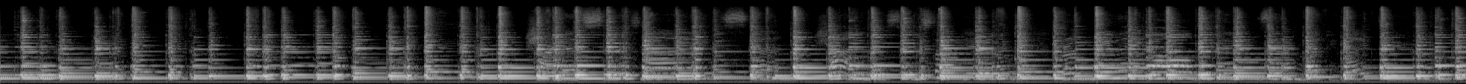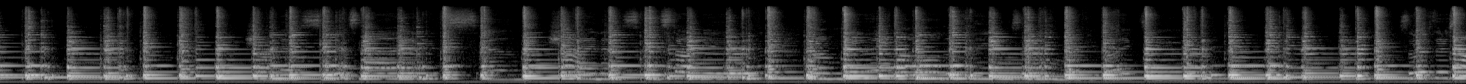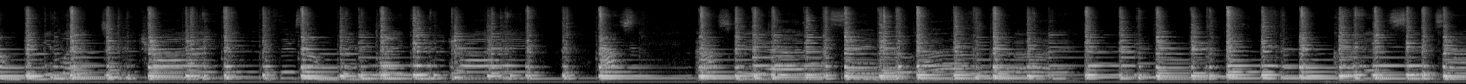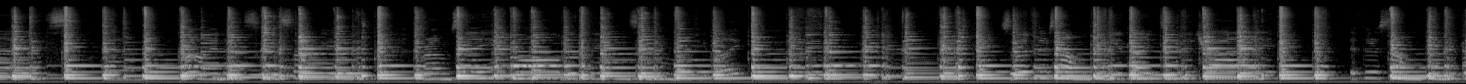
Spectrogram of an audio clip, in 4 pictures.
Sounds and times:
Guitar: 0.0 - 58.6
Inside, small room: 0.0 - 58.6
Ukulele: 0.0 - 58.6.

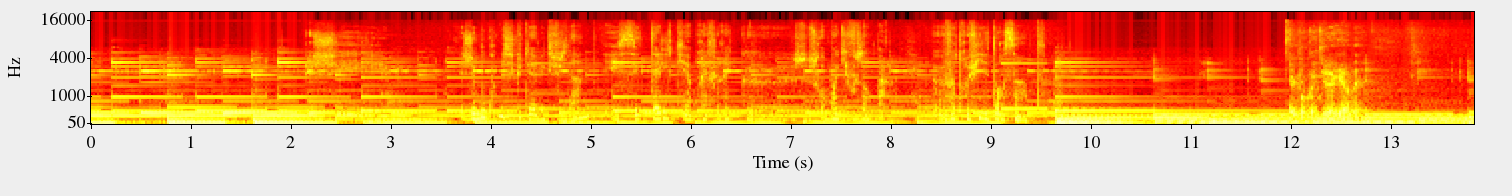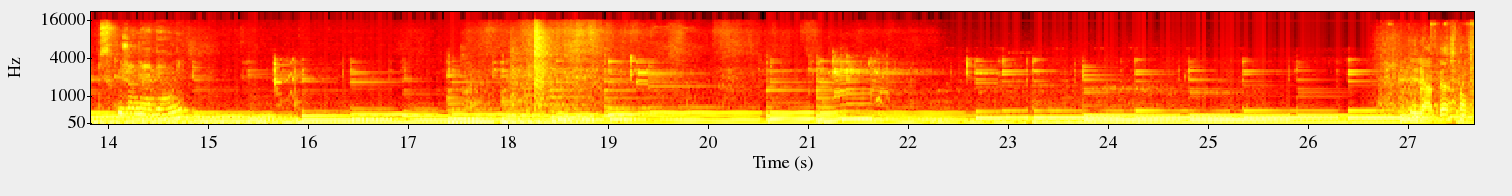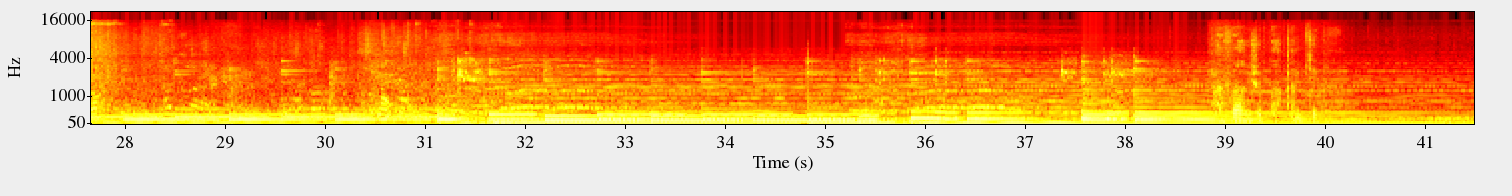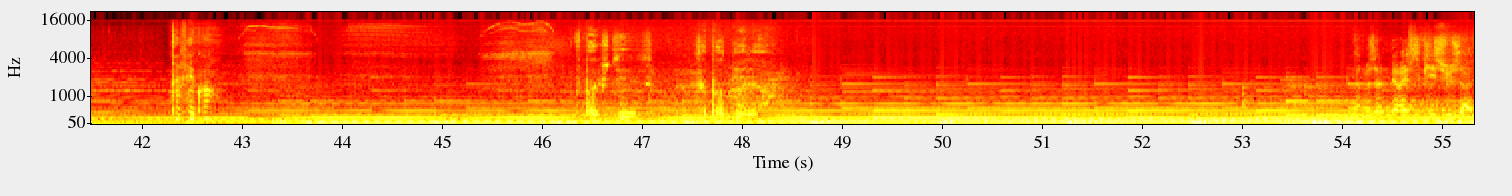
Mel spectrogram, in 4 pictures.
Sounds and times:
Music: 0.0 - 55.3.

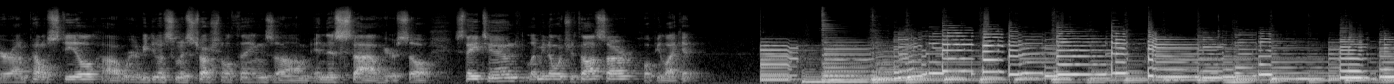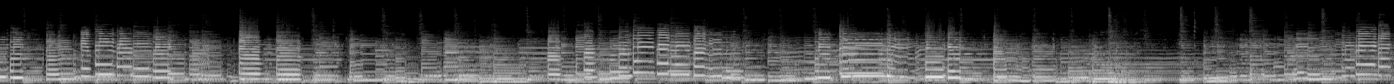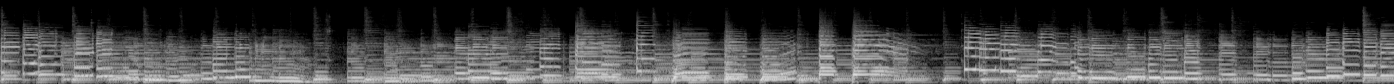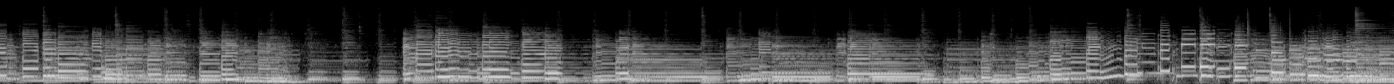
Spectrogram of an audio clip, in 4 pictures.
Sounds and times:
Speech: 0.0 - 7.0
Music: 7.6 - 55.7.

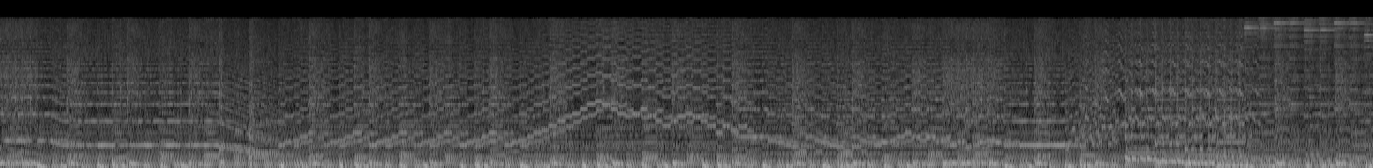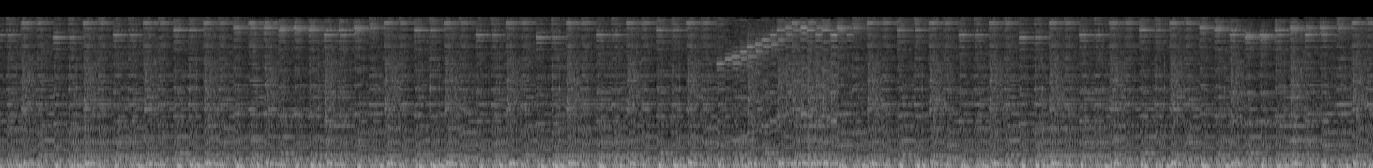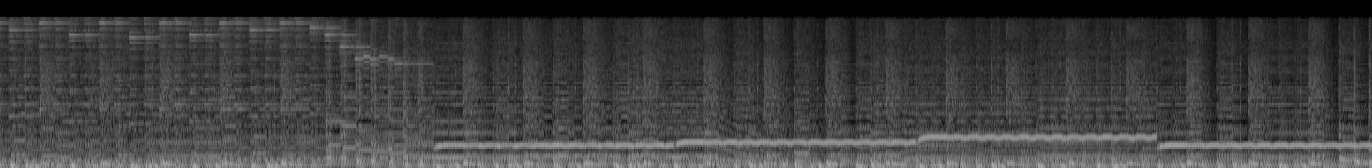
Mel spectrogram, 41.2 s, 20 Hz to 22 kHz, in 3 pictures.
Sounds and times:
Music: 0.0 - 41.1.

